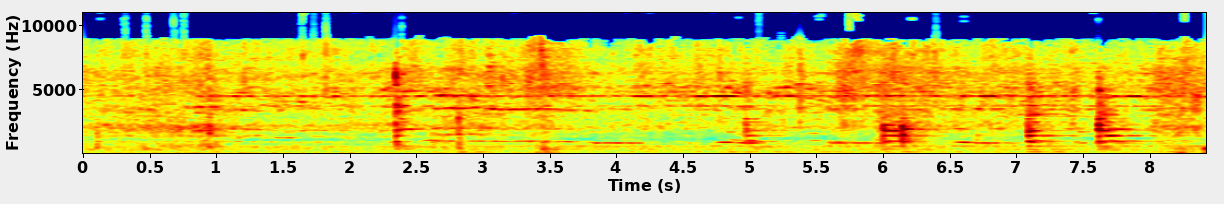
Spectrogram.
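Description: Chorizo, bacon and egg frying in a large frying pan, stirred with a wooden spoon that knocks and scrapes against the pan several times, over a steady sizzle. Faint music plays underneath.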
